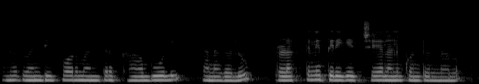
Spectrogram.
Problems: low volume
